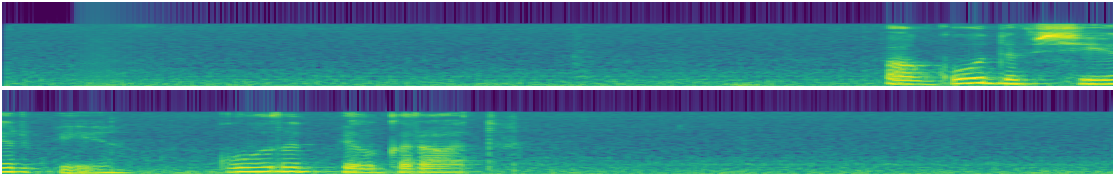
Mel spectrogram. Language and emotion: Russian, sad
